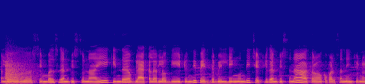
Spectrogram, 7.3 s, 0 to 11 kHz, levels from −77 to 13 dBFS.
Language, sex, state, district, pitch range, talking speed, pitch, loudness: Telugu, female, Andhra Pradesh, Sri Satya Sai, 175-185 Hz, 140 wpm, 180 Hz, -17 LUFS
